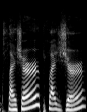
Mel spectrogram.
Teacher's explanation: That's the voiced sound of the sh sound.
